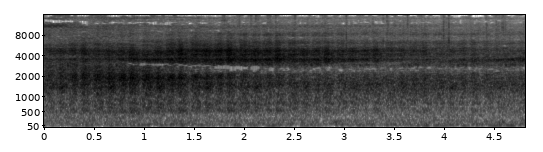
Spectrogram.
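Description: HO scale model train rolling past on sectional track: a fast, fine clicking rattle of wheels and running gear, swelling over the first second and then slowly easing off.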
